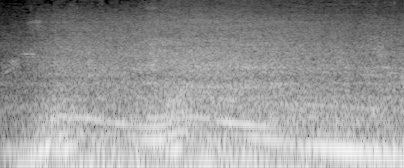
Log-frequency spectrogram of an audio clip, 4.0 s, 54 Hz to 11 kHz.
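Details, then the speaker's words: 2007 Chevy Express 3500 V8 that had a sticky lifter tick, running after a Motor Medic engine flush: revs up and eases back smoothly with throttle and no valvetrain tick comes through; normal revving. "Nothing, no tick, nothing."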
